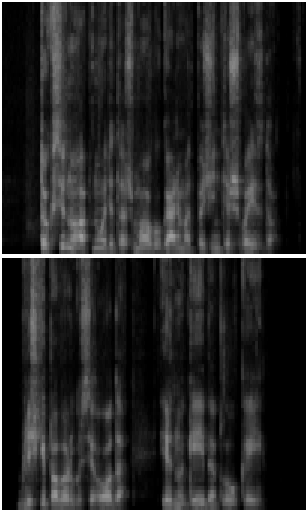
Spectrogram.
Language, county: Lithuanian, Klaipėda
